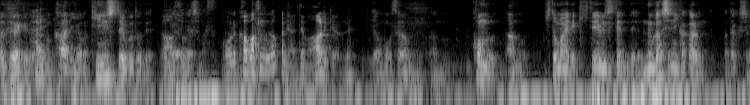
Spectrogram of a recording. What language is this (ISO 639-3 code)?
jpn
